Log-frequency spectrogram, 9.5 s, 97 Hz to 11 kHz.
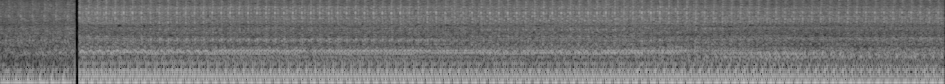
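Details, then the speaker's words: Nissan 240SX four-cylinder after refurbishing injectors, new fuel pump, cleaned tank, new fuel lines and filter, idling evenly with regular exhaust pulse and no misfire, timing still to set; normal idle on all four cylinders. "there it is and runs on all four cylinders"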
